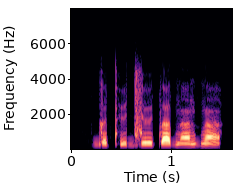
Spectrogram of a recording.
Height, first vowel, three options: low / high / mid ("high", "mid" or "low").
mid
